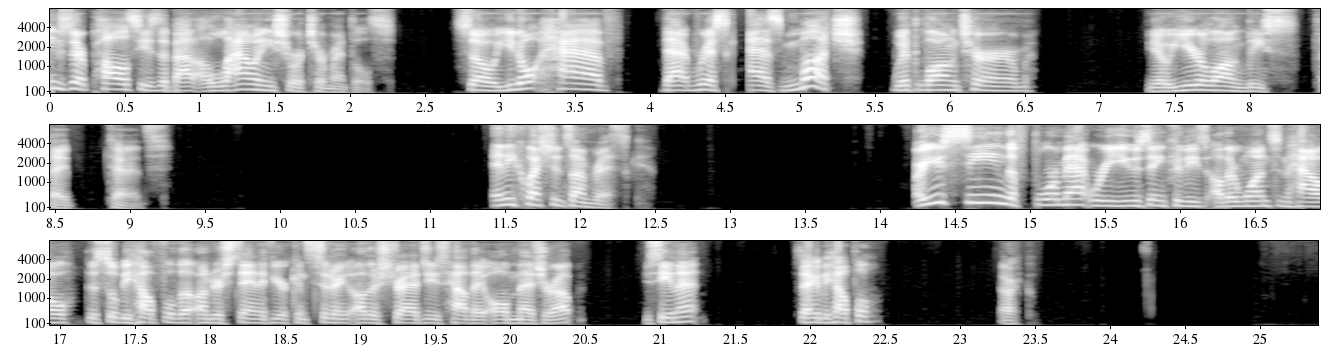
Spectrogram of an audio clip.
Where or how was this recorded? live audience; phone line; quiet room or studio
live audience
